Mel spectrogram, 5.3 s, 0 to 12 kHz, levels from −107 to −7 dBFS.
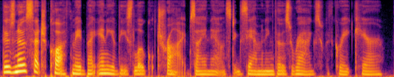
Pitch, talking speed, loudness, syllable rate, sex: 155 Hz, 230 wpm, -22 LUFS, 6.2 syllables/s, female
